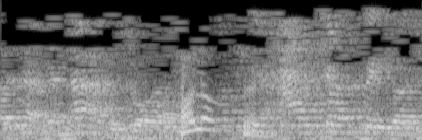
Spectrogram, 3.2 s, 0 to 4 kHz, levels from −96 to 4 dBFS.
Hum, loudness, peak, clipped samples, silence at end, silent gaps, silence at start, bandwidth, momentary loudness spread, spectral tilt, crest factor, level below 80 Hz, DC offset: none; -16 LUFS; -2 dBFS; under 0.1%; 0 s; none; 0 s; 4 kHz; 3 LU; -10.5 dB/octave; 14 dB; -28 dBFS; under 0.1%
